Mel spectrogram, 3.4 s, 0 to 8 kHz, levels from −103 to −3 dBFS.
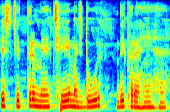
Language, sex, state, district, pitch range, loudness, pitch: Hindi, male, Uttar Pradesh, Lucknow, 145-165 Hz, -16 LUFS, 155 Hz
